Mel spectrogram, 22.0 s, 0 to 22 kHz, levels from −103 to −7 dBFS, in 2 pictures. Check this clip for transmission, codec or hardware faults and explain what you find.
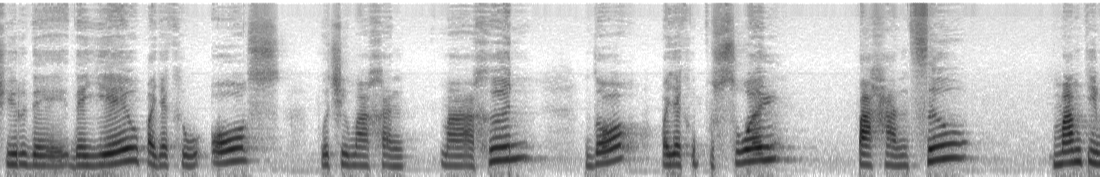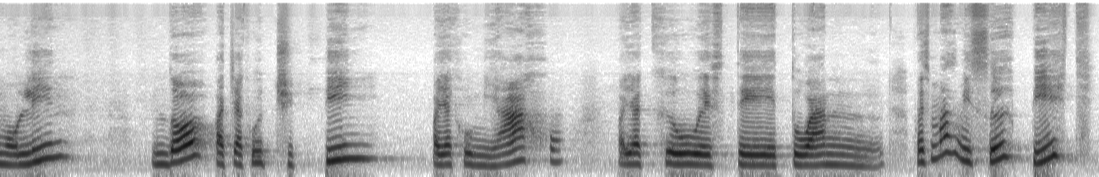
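Two faults run through the whole of this speech clip: a clock problem at the converter and stacked lossy coding.

Sample clock jitter, start to finish: the converter's clock wanders by a fraction of a microsecond, so samples land slightly off time. Steep parts of the waveform suffer most, leaving a faint roughness around -50 dB that rides up on loud, bright syllables and disappears in pauses.

Generation loss, throughout: the speech sounds swirly, hollow and smeared, with softened consonant attacks and nothing above 20.1 kHz. The likely cause is repeated Opus decode and re-encode passes, perhaps four or so at a rate that fits 48 kbit/s. Each pass requantises on a shifted frame grid, so noise accumulates.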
